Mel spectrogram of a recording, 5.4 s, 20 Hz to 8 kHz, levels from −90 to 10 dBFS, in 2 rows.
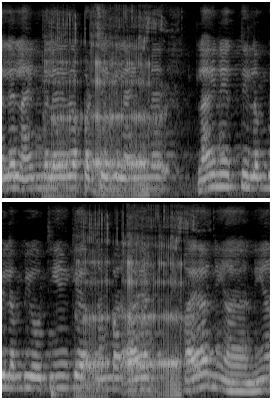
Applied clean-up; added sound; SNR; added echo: none; Burping, eructation; 3 dB; reverberation time 0.8 s.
